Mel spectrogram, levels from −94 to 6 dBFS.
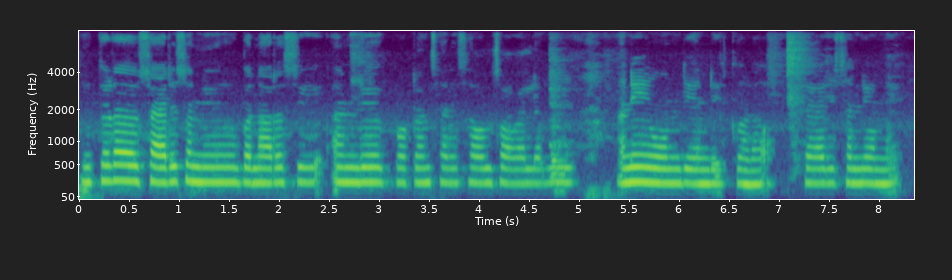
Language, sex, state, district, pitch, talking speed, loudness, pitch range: Telugu, female, Andhra Pradesh, Annamaya, 220 Hz, 115 wpm, -16 LUFS, 215-230 Hz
